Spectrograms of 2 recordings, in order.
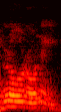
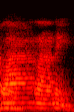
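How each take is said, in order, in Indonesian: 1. Kata ini diucapkan dengan vokal 'o'. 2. Kata ini diucapkan dengan vokal 'a'. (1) "beda arti" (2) "Bener kan kalau larane?"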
